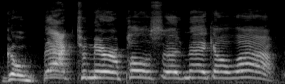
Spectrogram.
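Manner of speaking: high, loud, drawn-out yell imitating a passenger; retold screaming. Irate passenger ordering the cab driver to turn, screaming. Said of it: "he starts screaming".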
